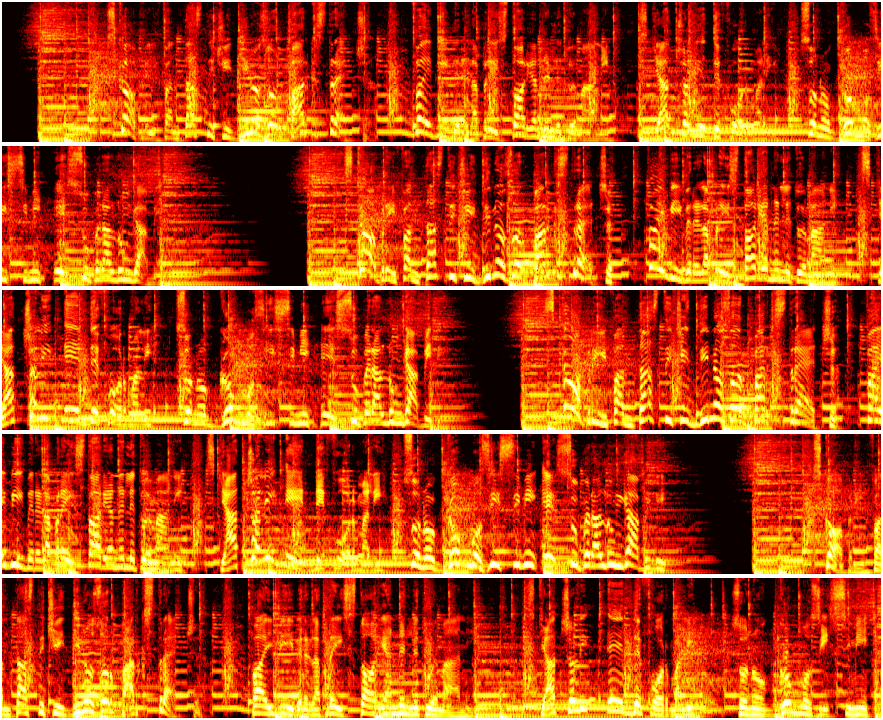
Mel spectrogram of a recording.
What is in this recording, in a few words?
italian commercial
